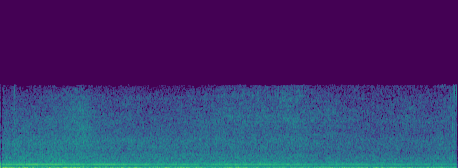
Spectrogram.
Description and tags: Some noise produced by machines on a construction site. Unprocessed field recording.
industrial, noise, machines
